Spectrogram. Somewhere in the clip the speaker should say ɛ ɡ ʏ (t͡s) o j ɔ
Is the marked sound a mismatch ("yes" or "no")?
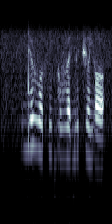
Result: yes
